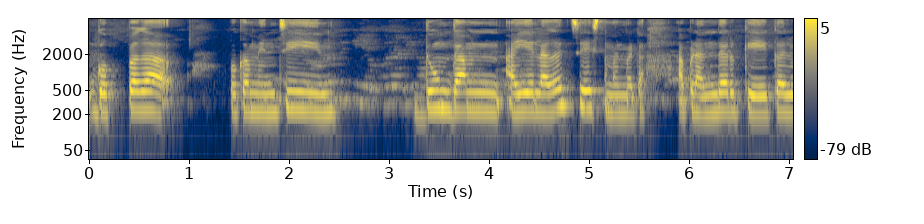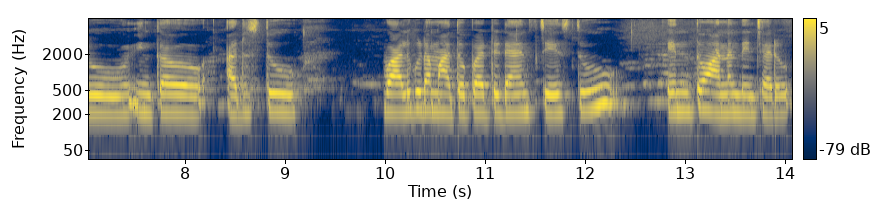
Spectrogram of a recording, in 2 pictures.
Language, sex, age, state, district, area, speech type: Telugu, female, 18-30, Telangana, Suryapet, urban, spontaneous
